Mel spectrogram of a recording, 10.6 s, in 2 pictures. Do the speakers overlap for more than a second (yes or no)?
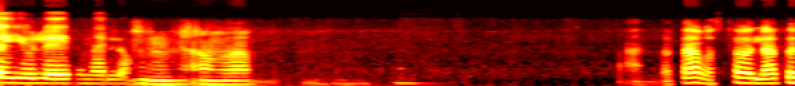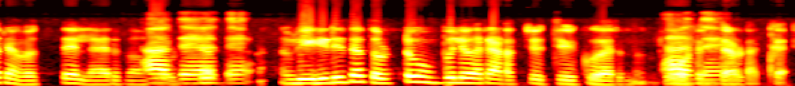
no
